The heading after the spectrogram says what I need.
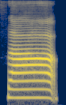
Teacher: تا باریک آواز کے ساتھ، تو پر آواز کے ساتھ، سا باریک آواز کے ساتھ اور زبان دونوں دانتوں کے درمیان میں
